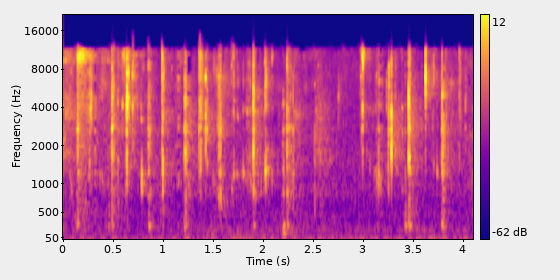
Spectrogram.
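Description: Close-miked crunching and chewing of frozen ice, with many sharp, irregular crackles several times a second.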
